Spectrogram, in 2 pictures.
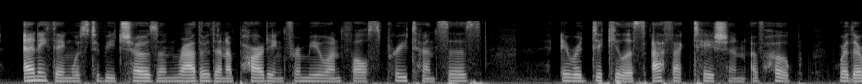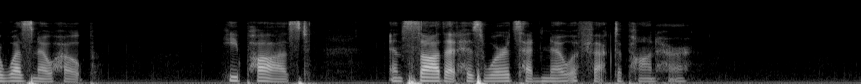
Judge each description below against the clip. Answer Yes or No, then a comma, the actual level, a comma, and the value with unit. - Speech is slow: Yes, slow, 125 wpm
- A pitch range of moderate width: No, narrow, 1.7 semitones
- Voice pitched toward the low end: No, medium, 150 Hz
